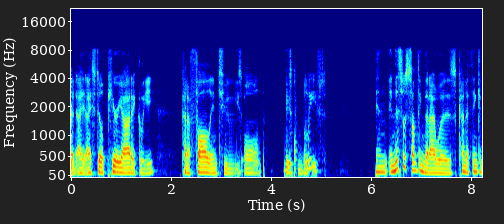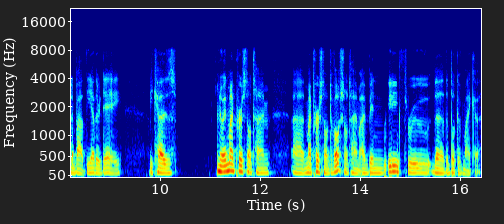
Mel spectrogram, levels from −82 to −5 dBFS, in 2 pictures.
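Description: Right after "periodically kind of fall", from 2.83 to 6.27 s, repeated packet loss gives a choppy, robotic sound. Short holes keep getting patched by stretching the last sound, the longest about 116 ms. It returns after "personal devotional time I've", 14.35 to 15.12 s.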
